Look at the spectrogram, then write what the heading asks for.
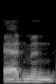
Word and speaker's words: admin: is no longer there admin is stressed on the first syllable Administration is stressed on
